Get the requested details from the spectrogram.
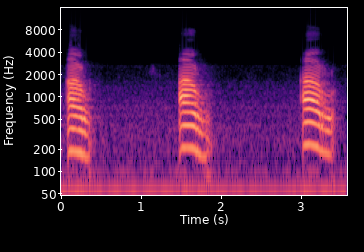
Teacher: اس ہلنے کو یا اس لرزش کو تکرار کہتے ہیں۔ تکرار، ار ار ار، یہ جو رو کی آواز ہے یہ تکرار کہلاتی ہے۔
